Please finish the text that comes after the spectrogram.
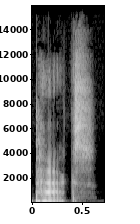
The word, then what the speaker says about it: P4X: So, he constructs a persona, P4X, pronounced Pax, the Latin word for peace, carried as a quiet irony by a man building a precision weapon.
